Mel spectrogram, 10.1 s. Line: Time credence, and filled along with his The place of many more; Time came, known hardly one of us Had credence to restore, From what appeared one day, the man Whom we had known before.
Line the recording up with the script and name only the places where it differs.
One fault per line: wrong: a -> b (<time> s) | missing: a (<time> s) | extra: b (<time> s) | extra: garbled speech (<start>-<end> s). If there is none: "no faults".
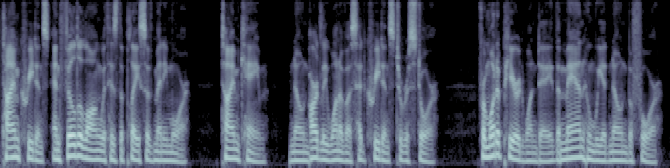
no faults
